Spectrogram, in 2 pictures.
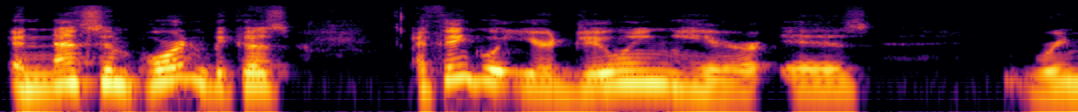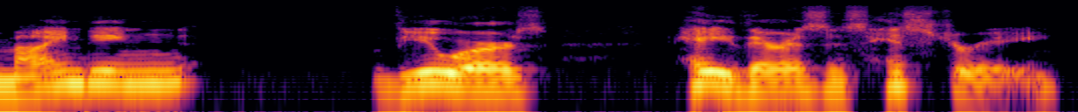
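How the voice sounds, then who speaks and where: A man hosting a conversational interview, speaking in a thoughtful, halting way with repeated words. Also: a little high, animated. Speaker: host interviewing a documentary filmmaker.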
